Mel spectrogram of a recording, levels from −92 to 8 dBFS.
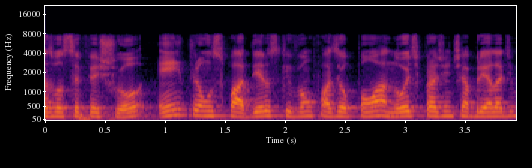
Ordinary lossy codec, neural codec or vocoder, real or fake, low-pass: none; none; real; none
